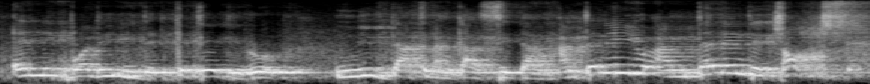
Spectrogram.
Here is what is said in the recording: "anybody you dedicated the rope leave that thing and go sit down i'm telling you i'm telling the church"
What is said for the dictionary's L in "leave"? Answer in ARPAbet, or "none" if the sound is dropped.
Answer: N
